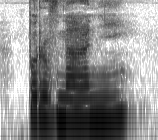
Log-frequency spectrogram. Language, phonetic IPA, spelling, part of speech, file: Czech, [ˈporovnaːɲiː], porovnání, noun, Cs-porovnání.ogg
- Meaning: 1. verbal noun of porovnat 2. comparison (the act of comparing) 3. comparison (evaluation of the similarities and differences of things)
